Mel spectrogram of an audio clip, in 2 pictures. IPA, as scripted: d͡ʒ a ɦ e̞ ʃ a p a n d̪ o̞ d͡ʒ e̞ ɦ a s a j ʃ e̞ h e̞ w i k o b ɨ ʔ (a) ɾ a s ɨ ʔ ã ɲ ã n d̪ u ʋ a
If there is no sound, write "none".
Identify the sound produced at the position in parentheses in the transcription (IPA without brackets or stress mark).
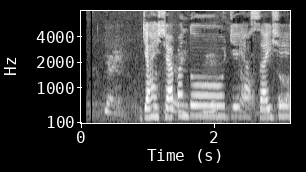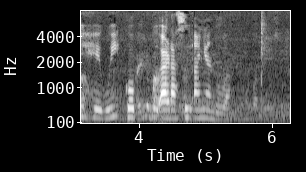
a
